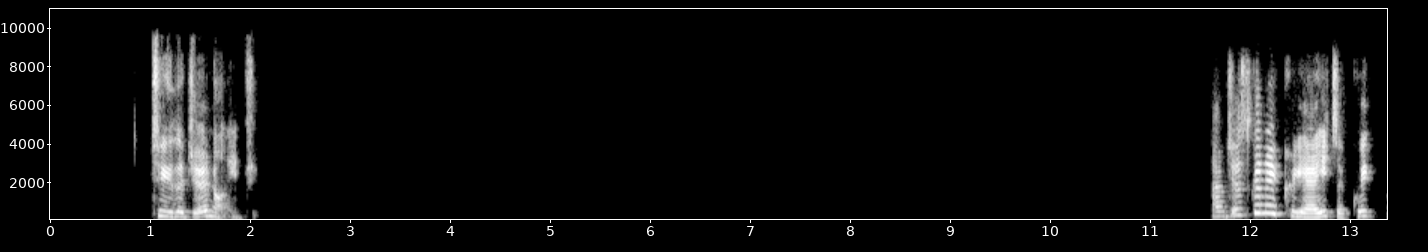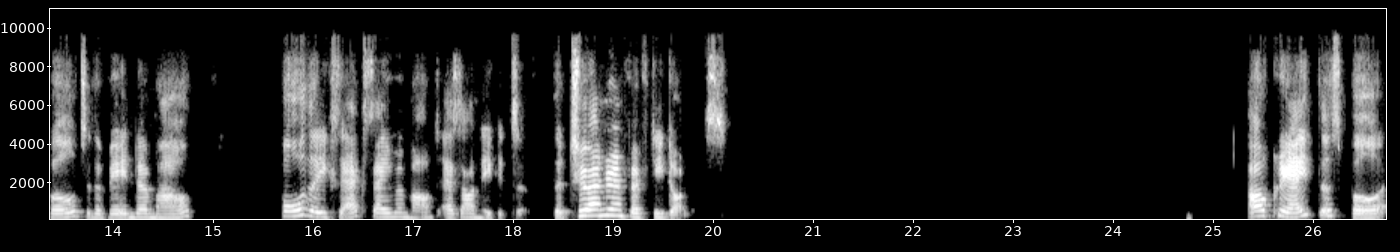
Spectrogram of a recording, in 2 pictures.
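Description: A young woman speaks calmly and clearly into a close microphone, in short bursts with pauses.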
